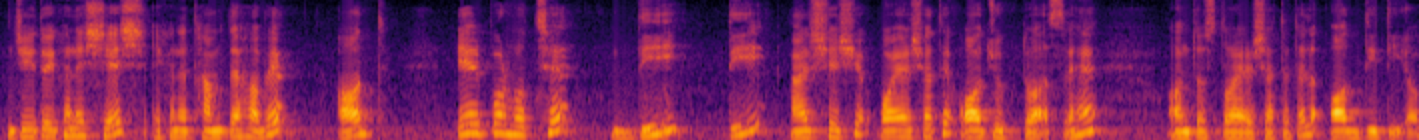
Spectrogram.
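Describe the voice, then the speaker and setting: Young guy teaching a pronunciation class, slightly high voice, goes slow and keeps asking if you got it. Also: a little mellow. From Bangladesh. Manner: explains step by step, often asking "ঠিক আছে?". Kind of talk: online admission-test pronunciation lesson.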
